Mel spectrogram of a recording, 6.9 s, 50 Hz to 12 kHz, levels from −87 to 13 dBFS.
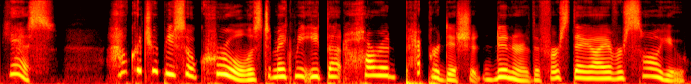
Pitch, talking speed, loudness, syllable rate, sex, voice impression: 245 Hz, 215 wpm, -16 LUFS, 4.7 syllables/s, female, feminine, adult-like, fluent, slightly intellectual, slightly friendly, slightly elegant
